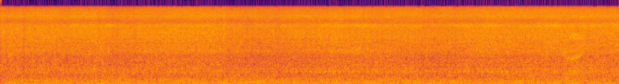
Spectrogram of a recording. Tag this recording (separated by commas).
Speech, Water vehicle, Vehicle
